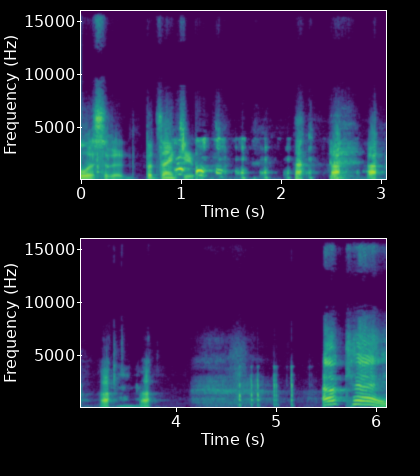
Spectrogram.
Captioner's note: laughter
